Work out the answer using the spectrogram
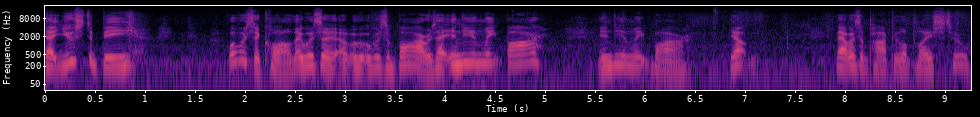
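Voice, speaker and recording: A woman with a Rhode Island accent speaks at a medium pitch in a dark, mellow tone. Her speech has long, frequent pauses. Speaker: walking tour narrator. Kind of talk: narrated walking tour. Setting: outdoors walking. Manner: casual, halting with fillers.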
